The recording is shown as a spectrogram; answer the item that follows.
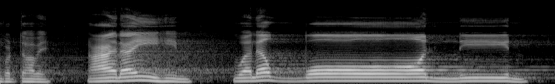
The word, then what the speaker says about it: الضالين: আলাইহিম ওয়ালাদ-দাল্লিন, এখানে বদটিকে মোটা করে উচ্চারণ করতে হবে এবং হালকা আওয়াজ জারি রেখে উচ্চারণ করতে হবে।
